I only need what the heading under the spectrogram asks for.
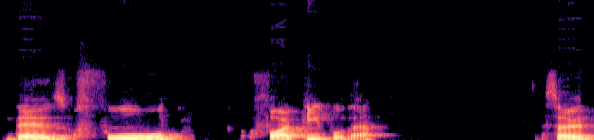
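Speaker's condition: Stutter; pauses a bit, blocks at certain points; blocks

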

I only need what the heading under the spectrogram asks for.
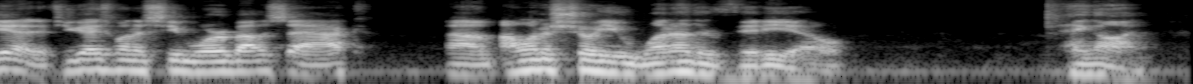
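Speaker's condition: No condition

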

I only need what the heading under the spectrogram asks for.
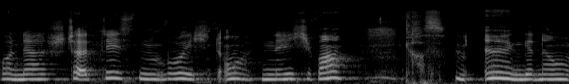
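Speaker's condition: Ataxia, severe; hereditary ataxia

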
